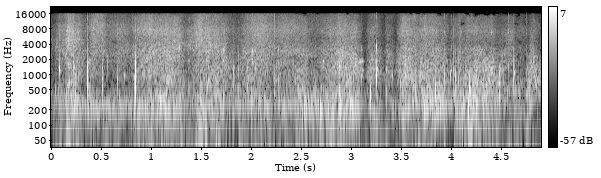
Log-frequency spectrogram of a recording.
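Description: Fingertips and short nails scratch and rub a soft red cotton terry towel draped over a microphone like a head. The result is a steady, close, fuzzy rustle with quick, brighter scratchy strokes over a low, muffled rumble.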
